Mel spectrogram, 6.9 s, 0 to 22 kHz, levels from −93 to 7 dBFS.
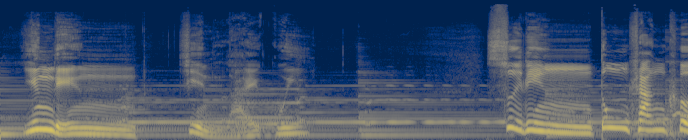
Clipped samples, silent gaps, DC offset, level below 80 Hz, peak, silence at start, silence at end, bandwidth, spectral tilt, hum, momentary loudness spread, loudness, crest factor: under 0.1%; none; under 0.1%; -50 dBFS; -2 dBFS; 0 s; 0 s; 16.5 kHz; -5.5 dB/octave; none; 20 LU; -20 LUFS; 20 dB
